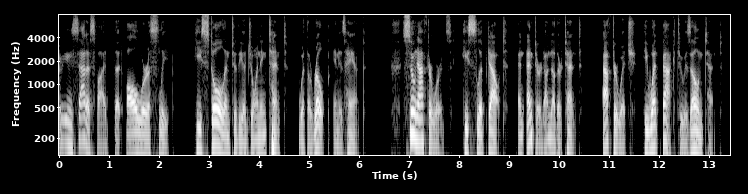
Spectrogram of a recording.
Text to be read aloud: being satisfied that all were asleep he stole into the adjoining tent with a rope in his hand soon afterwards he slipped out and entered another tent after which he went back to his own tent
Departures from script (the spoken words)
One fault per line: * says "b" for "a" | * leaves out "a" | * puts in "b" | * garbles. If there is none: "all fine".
all fine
